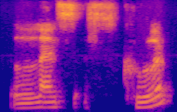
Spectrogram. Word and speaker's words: Lance Scoular: severs with our famous and well-known savvy navigator lens cooler did I pronounce correctly your talents you did thank you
